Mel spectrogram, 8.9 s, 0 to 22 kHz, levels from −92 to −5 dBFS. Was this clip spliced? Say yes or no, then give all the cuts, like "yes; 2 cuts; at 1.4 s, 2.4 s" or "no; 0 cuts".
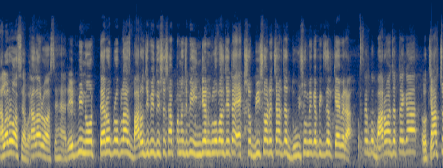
yes; 1 cut; at 7.2 s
